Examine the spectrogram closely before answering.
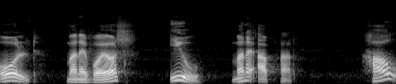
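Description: This man's voice sits fairly high for a man, with vocal fry and very wide swings in pitch, recorded with a dry, close sound and no echo. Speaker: English teacher. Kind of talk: tutorial.

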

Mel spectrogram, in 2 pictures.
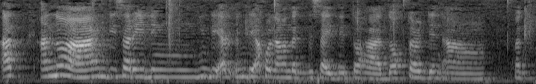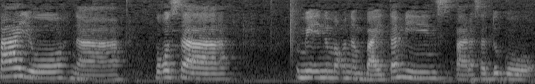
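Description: Speaking at a moderate pace with ordinary pitch variation, a woman with a fairly high pitch is heard amid audible room echo and noticeable background noise. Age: 40s. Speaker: vlogger. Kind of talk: tutorial. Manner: casual, halting with fillers.

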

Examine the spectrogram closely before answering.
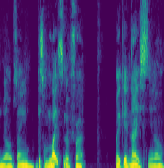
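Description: A man speaks with a dark, mellow tone. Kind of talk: casual vlog chat. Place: garage. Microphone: phone near.

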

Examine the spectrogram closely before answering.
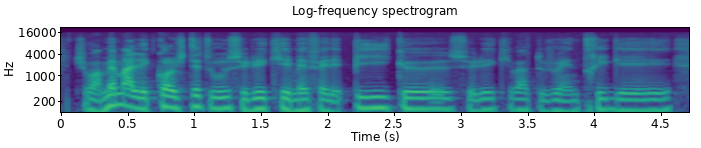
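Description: With a quiet background behind him, a man speaks at a fairly quick pace in a dark, mellow tone, his pitch medium and his intonation fairly even. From Cameroon (Yaoundé); Cameroon. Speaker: doctor and entrepreneur, online educator; podcast guest. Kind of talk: podcast interview. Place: studio. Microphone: studio mic.

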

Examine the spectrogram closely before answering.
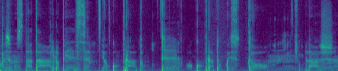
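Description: Whispering very slowly, a woman leaves long, frequent pauses as her loudness swings widely. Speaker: ASMR creator. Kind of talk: ASMR shopping haul. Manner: whispered. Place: home room. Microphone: handheld.

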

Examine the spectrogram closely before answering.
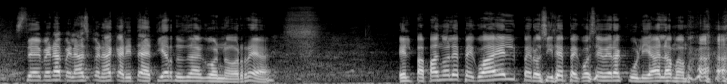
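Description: A man with a high-pitched voice talks at a fairly quick pace over light background noise. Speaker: roast comedian. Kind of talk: roast stand-up, insult comedy. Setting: stage with audience. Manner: irreverent, brash, biting. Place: stage. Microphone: handheld.

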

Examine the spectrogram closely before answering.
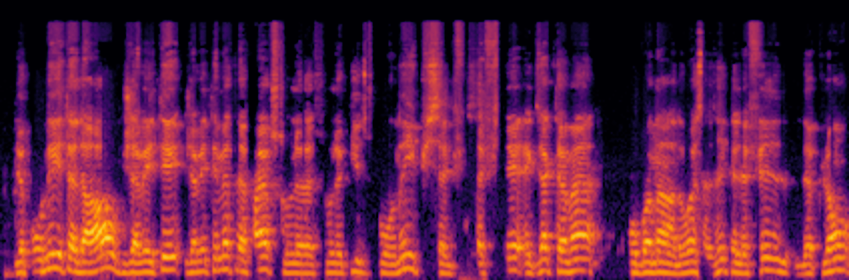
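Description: A man with a Quebec accent speaks at a moderate pace in a fairly high pitch. His intonation is fairly even and his voice somewhat breathy. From Quebec, Canada. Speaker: farrier. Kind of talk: technical discussion. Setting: video call.

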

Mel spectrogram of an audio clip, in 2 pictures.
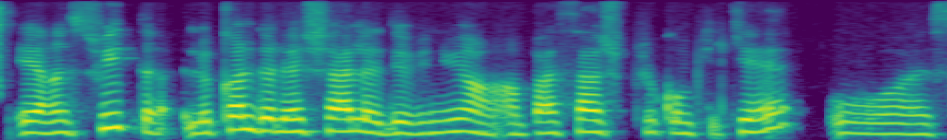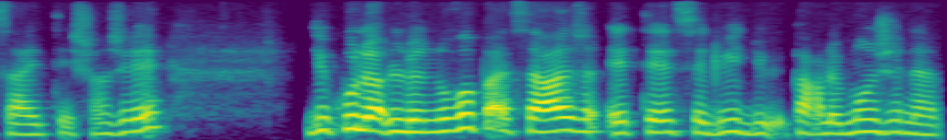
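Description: In an Italian accent, a woman speaks at a moderate pace with ordinary pitch variation against a quiet background. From Italy, Genoa; Italy. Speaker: photojournalist. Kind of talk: video call discussion. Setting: video call. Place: home room. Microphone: earbuds.

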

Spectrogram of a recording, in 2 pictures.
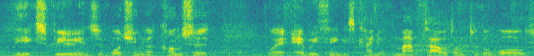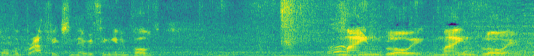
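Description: A man speaks at a moderate pace. Loud background noise runs underneath. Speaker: travel vlogger. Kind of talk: casual vlog chat. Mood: amazed, enthusiastic. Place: tunnel cave. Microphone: phone near.

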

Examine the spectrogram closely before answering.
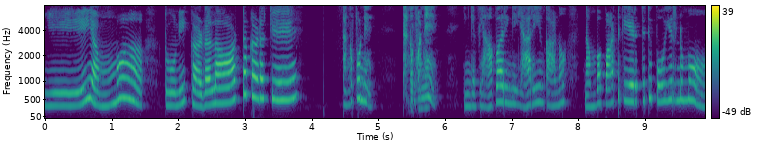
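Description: A woman's squeaky, put-on character voice at an extremely high pitch, with lively intonation and a very slow pace. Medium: comedy sketch. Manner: plain-spoken, fussing.

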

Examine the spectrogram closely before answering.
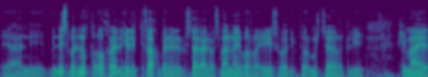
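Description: Bright and sharp in tone, a man speaks with ordinary pitch variation. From Sudan. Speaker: political party representative; panelist. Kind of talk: panel discussion. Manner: hesitant, with filler sounds. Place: meeting room. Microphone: handheld.

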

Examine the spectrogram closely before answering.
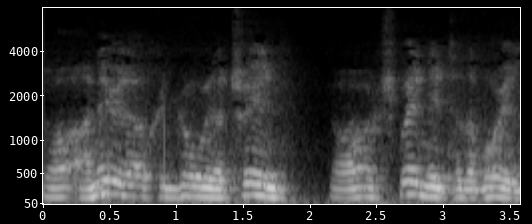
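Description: Somewhat breathy, a man speaks with a Scottish Borders accent and fairly even intonation, with audible room echo. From Scotland, Hawick in the Borders; Scotland. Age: 90s. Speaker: war veteran. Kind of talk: interview storytelling. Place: home room. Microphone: camera far.

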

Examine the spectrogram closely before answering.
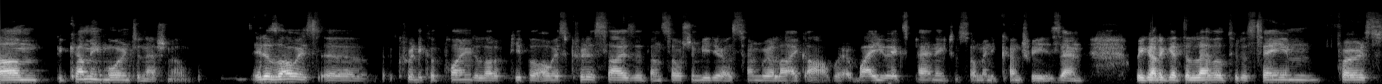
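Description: Against a quiet background, a man with a German accent speaks in a monotone, flat intonation, with big swings in loudness. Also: fairly low pitch for a man. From Germany, Berlin; Germany. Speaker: American football player; guest. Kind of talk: interview. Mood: relaxed, earnest. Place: home room. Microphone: video call.

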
